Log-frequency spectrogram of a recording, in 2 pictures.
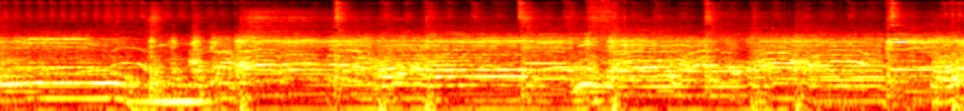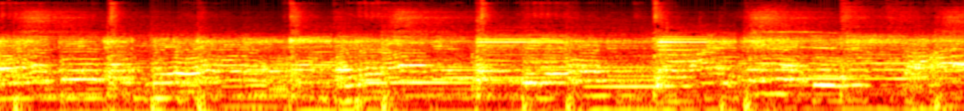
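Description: Live rock band playing a song: sung vocals over electric guitars and drums.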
